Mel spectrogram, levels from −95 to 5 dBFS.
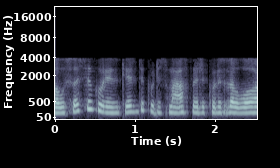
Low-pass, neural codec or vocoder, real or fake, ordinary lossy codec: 7.2 kHz; codec, 16 kHz, 1 kbps, FunCodec, trained on LibriTTS, 50 frames a second; fake; AAC, 16 kbps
